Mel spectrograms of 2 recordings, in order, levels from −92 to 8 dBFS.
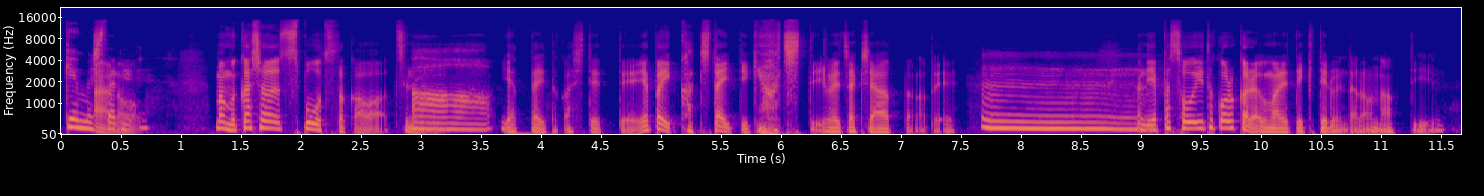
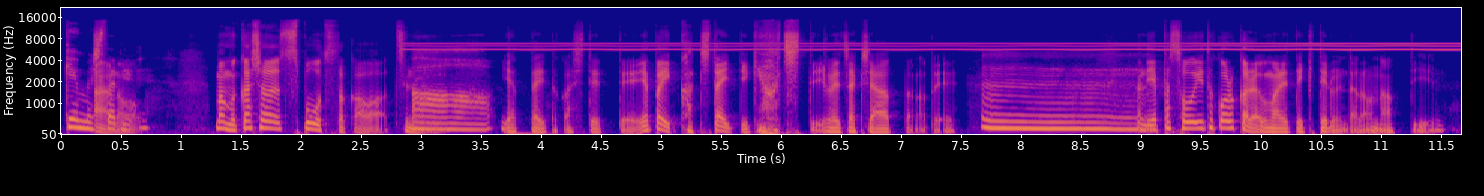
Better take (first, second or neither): first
